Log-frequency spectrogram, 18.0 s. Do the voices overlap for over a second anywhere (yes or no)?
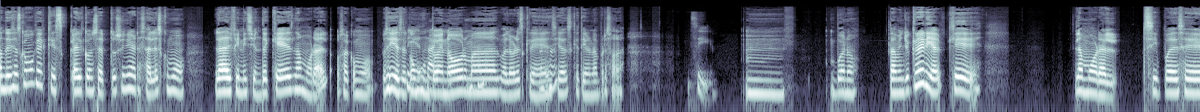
yes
